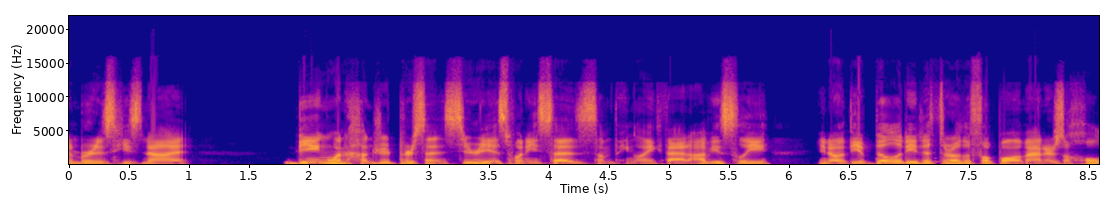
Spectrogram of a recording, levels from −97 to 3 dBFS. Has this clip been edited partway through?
no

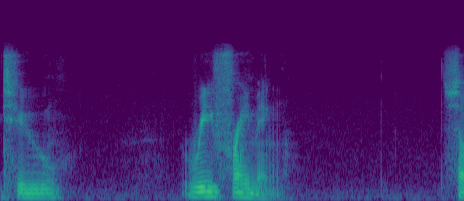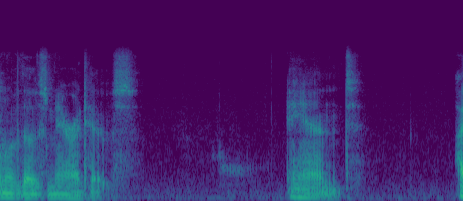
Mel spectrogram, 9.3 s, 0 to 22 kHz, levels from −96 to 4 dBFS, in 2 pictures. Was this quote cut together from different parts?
no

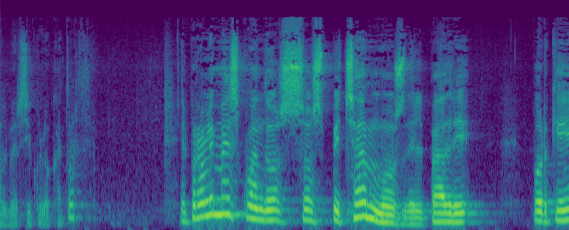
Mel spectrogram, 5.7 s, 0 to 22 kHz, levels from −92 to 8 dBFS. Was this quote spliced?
yes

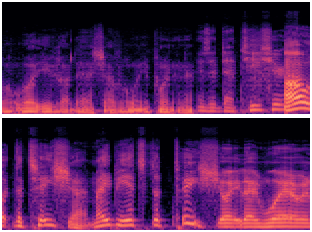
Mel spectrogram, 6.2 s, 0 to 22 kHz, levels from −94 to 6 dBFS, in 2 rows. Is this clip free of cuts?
yes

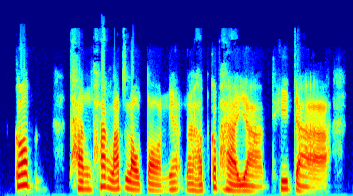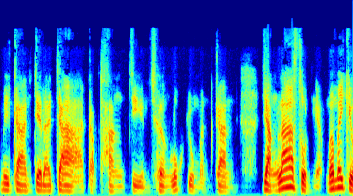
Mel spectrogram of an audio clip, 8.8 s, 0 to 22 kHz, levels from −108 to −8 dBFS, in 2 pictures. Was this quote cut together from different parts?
no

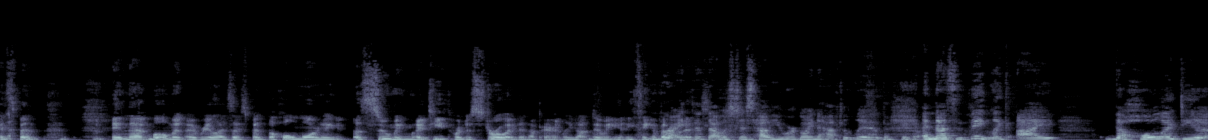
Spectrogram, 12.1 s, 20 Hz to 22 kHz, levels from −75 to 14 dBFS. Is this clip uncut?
yes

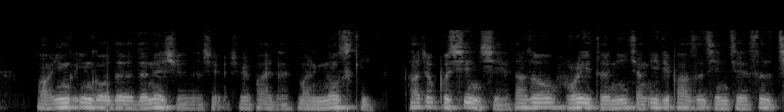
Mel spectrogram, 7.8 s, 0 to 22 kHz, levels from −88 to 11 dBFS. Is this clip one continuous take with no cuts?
yes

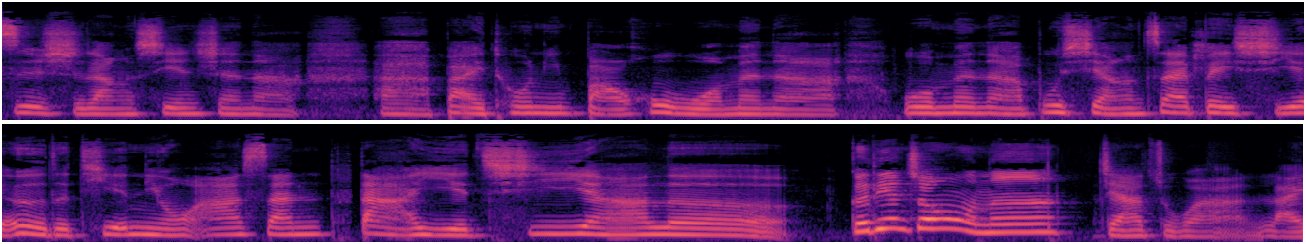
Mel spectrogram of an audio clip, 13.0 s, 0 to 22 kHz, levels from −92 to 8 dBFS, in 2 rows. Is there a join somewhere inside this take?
yes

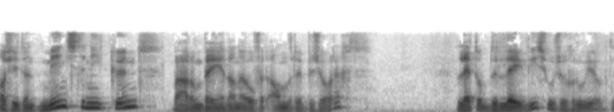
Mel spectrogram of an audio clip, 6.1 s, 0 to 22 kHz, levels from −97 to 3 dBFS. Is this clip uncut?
no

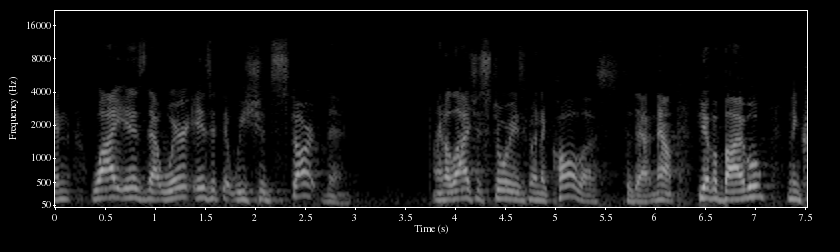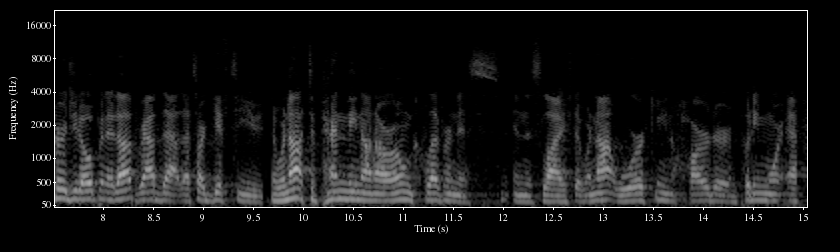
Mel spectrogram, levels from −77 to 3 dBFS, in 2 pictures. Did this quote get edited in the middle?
yes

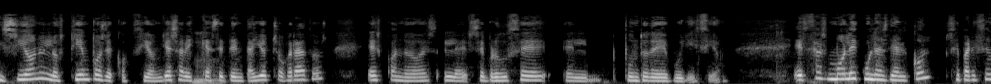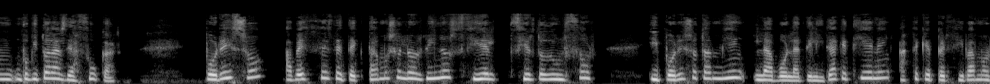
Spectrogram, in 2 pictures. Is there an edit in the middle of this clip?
no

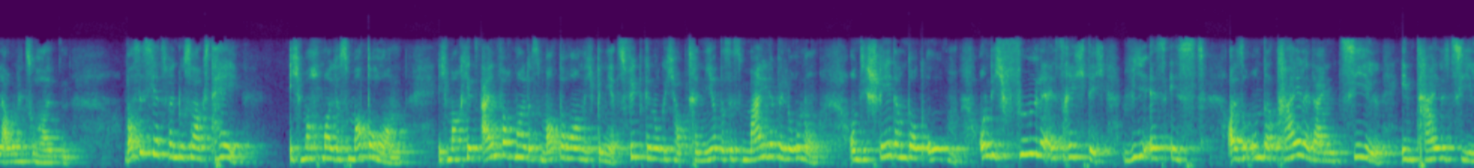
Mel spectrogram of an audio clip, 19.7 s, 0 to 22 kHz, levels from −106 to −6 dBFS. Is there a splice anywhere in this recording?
yes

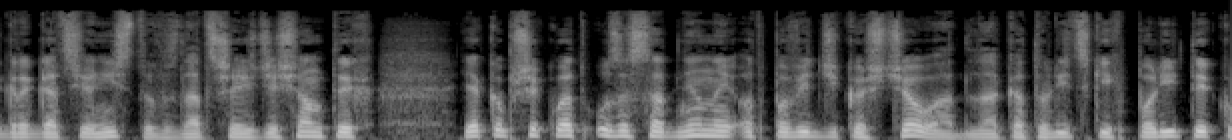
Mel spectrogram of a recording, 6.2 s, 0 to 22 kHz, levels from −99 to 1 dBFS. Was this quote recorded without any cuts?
yes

